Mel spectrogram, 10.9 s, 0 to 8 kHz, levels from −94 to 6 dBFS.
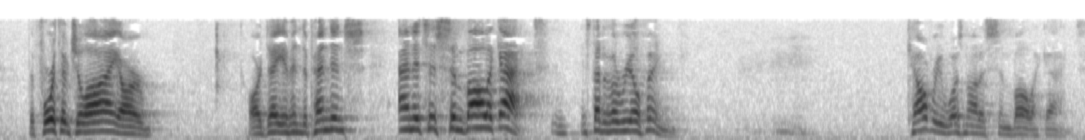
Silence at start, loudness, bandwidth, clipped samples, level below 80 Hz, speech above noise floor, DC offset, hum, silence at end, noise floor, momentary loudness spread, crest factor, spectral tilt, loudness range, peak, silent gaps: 0.3 s; -19 LUFS; 5.4 kHz; under 0.1%; -60 dBFS; 38 dB; under 0.1%; none; 0.25 s; -58 dBFS; 22 LU; 18 dB; -10.5 dB/octave; 11 LU; -2 dBFS; none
